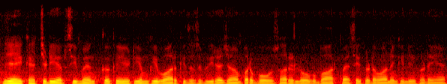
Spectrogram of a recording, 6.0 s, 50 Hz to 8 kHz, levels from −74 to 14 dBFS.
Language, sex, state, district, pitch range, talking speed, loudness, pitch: Hindi, male, Chandigarh, Chandigarh, 110-115 Hz, 230 wpm, -18 LUFS, 110 Hz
